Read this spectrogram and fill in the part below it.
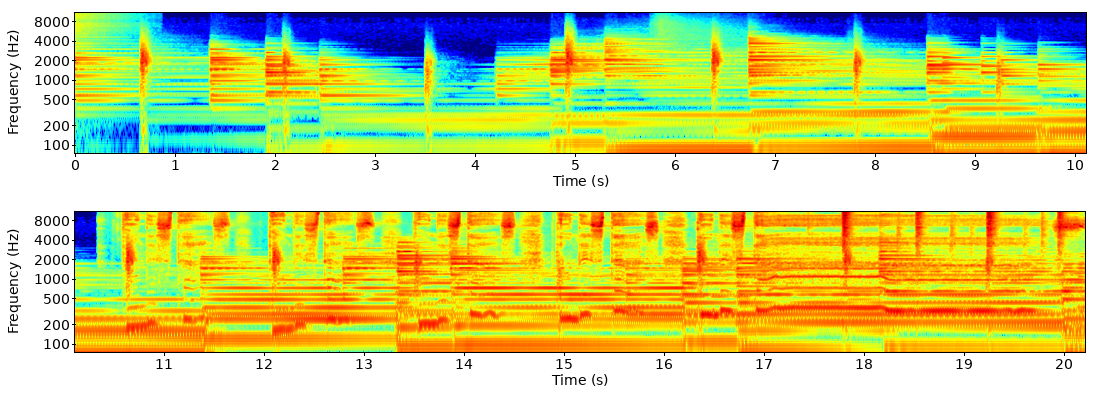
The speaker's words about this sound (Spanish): Pero antes de adentrarnos en el tema, les invito a escuchar el tema principal de la película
